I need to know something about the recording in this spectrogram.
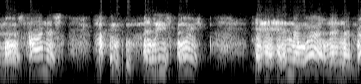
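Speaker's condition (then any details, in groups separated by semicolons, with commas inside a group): Throat cancer; survivor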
